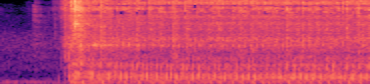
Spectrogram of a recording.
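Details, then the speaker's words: Chainsaw that bogged at full throttle, after air filter cleaning and Amsoil Power Foam treatment, primed and started: quiet, then a steady, even two-stroke idle with no stumbling or hunting; idles nicer after the fix. "In theory, it should operate normal now. It should idle nice and be able to be held wide open without bogging out."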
